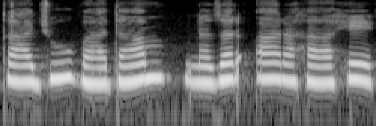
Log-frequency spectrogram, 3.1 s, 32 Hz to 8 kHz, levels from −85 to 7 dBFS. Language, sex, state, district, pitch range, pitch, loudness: Hindi, female, Madhya Pradesh, Bhopal, 225-255 Hz, 240 Hz, -13 LUFS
